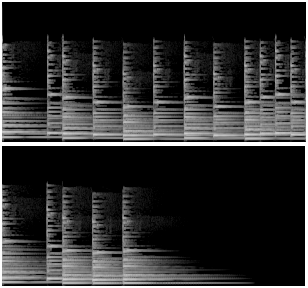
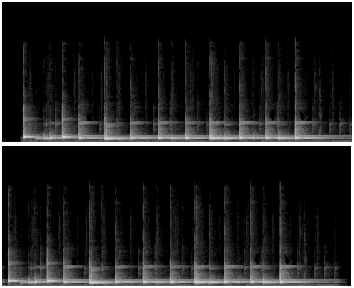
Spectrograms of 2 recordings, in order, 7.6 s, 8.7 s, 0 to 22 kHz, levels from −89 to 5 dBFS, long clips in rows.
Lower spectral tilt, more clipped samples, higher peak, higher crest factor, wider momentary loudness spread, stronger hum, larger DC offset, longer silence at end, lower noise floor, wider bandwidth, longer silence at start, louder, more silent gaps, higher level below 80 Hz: second, 7 dB/octave vs -3 dB/octave; neither; about the same, -4 dBFS vs -6 dBFS; about the same, 18 dB vs 18 dB; first, 8 LU vs 5 LU; neither; neither; first, 1.3 s vs 0.3 s; first, under -90 dBFS vs -46 dBFS; first, 16.5 kHz vs 12 kHz; second, 0 s vs 0.25 s; first, -20 LUFS vs -24 LUFS; neither; second, under -90 dBFS vs -64 dBFS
